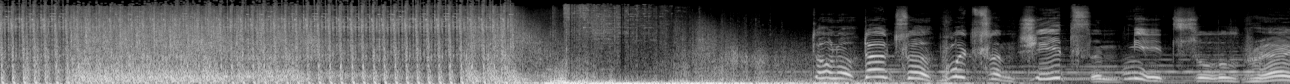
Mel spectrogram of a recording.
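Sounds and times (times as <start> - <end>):
machine gun fire: 0.0 - 5.5
heavy booming rumble: 5.2 - 10.4
speech: 8.8 - 12.9.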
